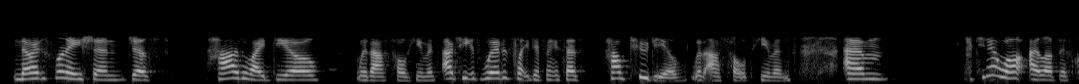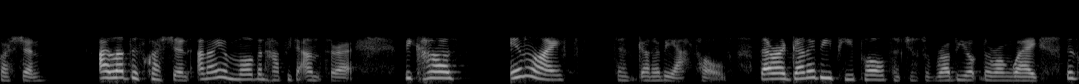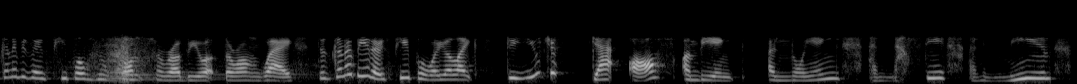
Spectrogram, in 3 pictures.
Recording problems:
phone-call audio; nothing above 3 kHz
traffic noise; very faint; throughout; 10 dB below the speech

